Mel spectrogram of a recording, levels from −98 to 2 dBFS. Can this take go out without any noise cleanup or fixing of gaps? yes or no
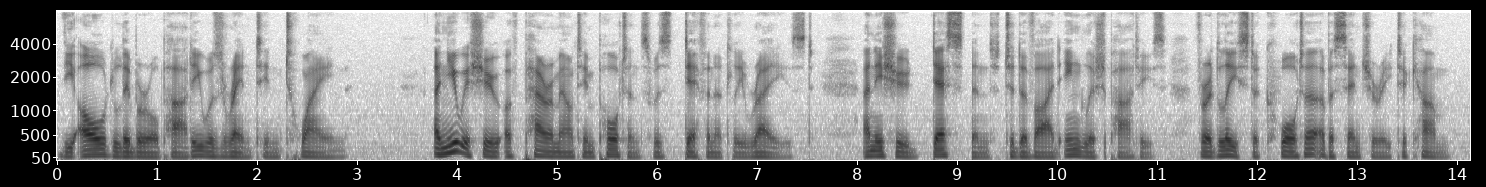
no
